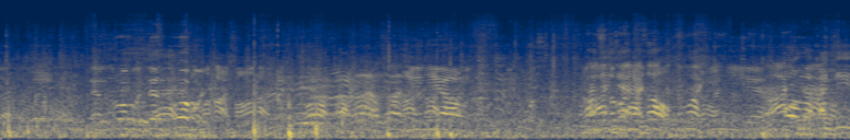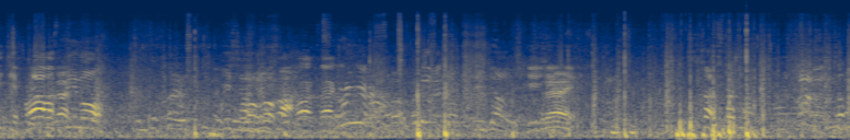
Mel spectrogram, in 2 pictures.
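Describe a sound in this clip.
Men shout and call out to each other across an outdoor pitch.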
